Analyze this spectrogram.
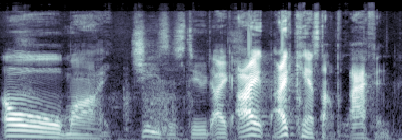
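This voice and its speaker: A young man hosting a casual podcast chat, animated and talking in quick bursts. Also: mid-range voice. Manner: animated, talks fast in bursts about fighting games. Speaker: podcast host.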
